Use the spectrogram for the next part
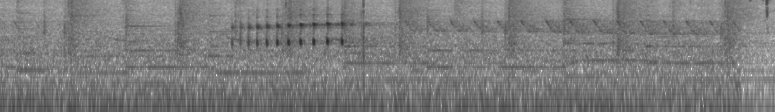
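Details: Male chorus frogs sing in springtime in a Minnesota wetland to attract females: a brief rising trill of quick, evenly spaced pulses over a low rumbling background.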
